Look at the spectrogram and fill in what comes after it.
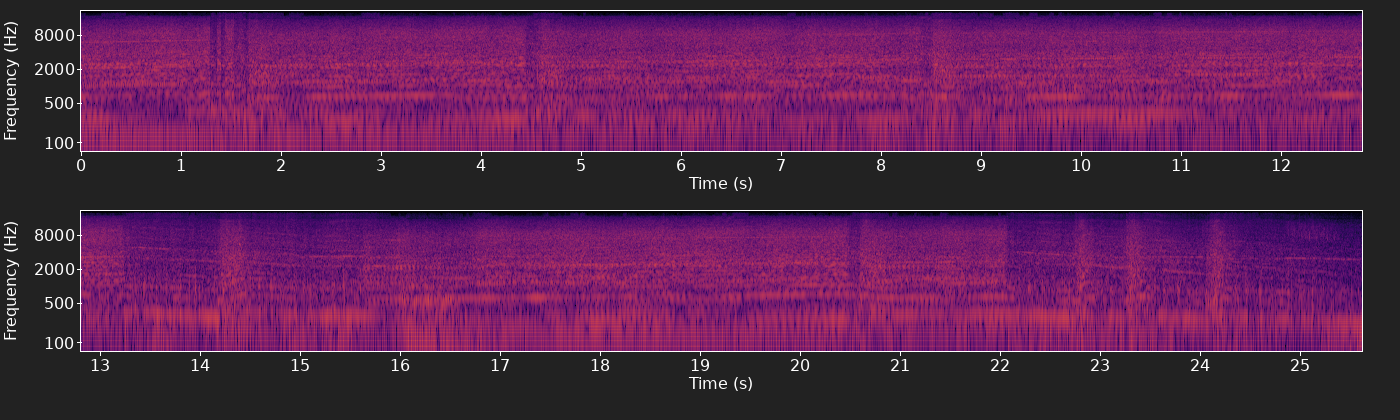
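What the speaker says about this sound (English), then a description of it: "That exhaust sound is awesome." Race car exhaust from the Assetto Corsa Evo racing game, a loud continuous engine drone with steady harmonic tones that climb and drop as revs change through gear shifts, with no talk over it.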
